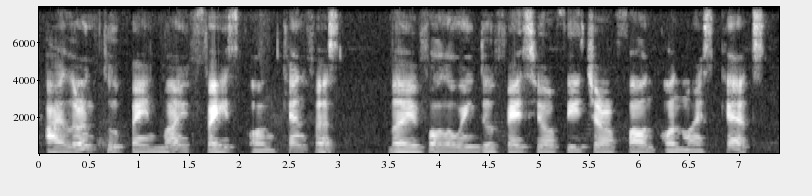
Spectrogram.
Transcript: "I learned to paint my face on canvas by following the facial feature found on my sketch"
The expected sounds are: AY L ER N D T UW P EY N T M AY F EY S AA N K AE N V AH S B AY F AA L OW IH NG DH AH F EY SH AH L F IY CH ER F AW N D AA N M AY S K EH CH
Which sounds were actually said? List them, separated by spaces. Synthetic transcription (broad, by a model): AY L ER N T UW P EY N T M AY F EY S AA N K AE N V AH S B AY F AA L OW IH NG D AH F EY S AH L F IY CH ER F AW N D AA N M AY S K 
